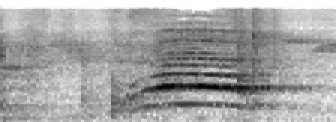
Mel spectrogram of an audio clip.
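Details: Kitten or cat held indoors while a man tells it to let go in Hindi: a softer, lower meow rising then sustained about half a second, ending with a faint tail, quiet room.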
